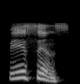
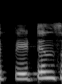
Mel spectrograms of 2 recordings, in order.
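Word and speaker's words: patience: that day, उस दिन, the students, students learned, learned यानी बच्चों ने सीखा या छात्रों ने सीखा, दैट पेशेंस, इसे पेटेंस नहीं पढ़ेंगे, पेशेंस इज समटाइम्स,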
